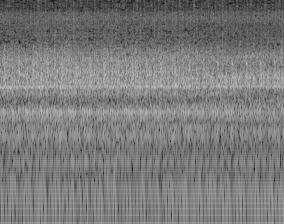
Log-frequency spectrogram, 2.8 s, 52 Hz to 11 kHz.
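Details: BMW E46 N42 petrol engine idling: light, fairly regular tapping about three or four a second, intermittent, over a hissy hum; owner unsure of cause, possibly Valvetronic.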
